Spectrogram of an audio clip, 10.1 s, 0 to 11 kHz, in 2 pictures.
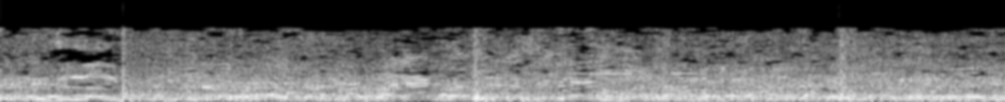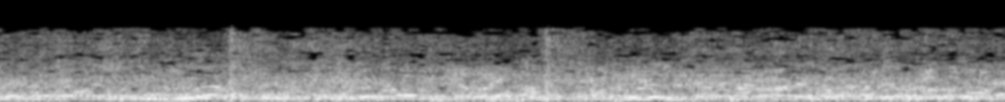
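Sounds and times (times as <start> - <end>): crowd shouting and chattering: 0.0 - 10.0
sharp crack: 0.5 - 1.2, 4.1 - 4.6, 6.1 - 6.5.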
